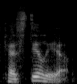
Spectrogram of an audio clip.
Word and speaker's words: Castillo: four under Ricky Castillio it's not Castillo it's Castillo just so you know it's spelled Castillo but it's Castillio four three under Bud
